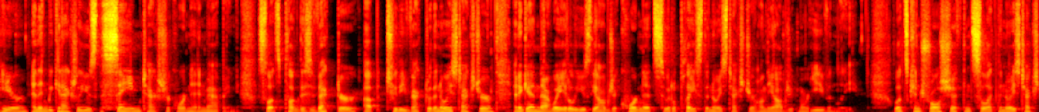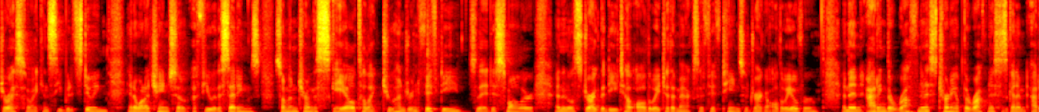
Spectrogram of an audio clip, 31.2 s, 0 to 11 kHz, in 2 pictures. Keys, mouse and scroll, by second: 0.0-0.4 middle drag, 1.4 click, 4.8-6.9 drag, 7.3 click, 7.9 click, 10.7 middle click, 11.7 middle click, 12.5-13.2 scroll up 1, 14.6 ctrl+shift+click, 15.8-17.3 scroll up 2, 15.9 middle click, 19.7 click, 21.1-21.5 typing, 21.9 Return, 24.9 click, 26.3 click, 28.3-31.1 drag.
